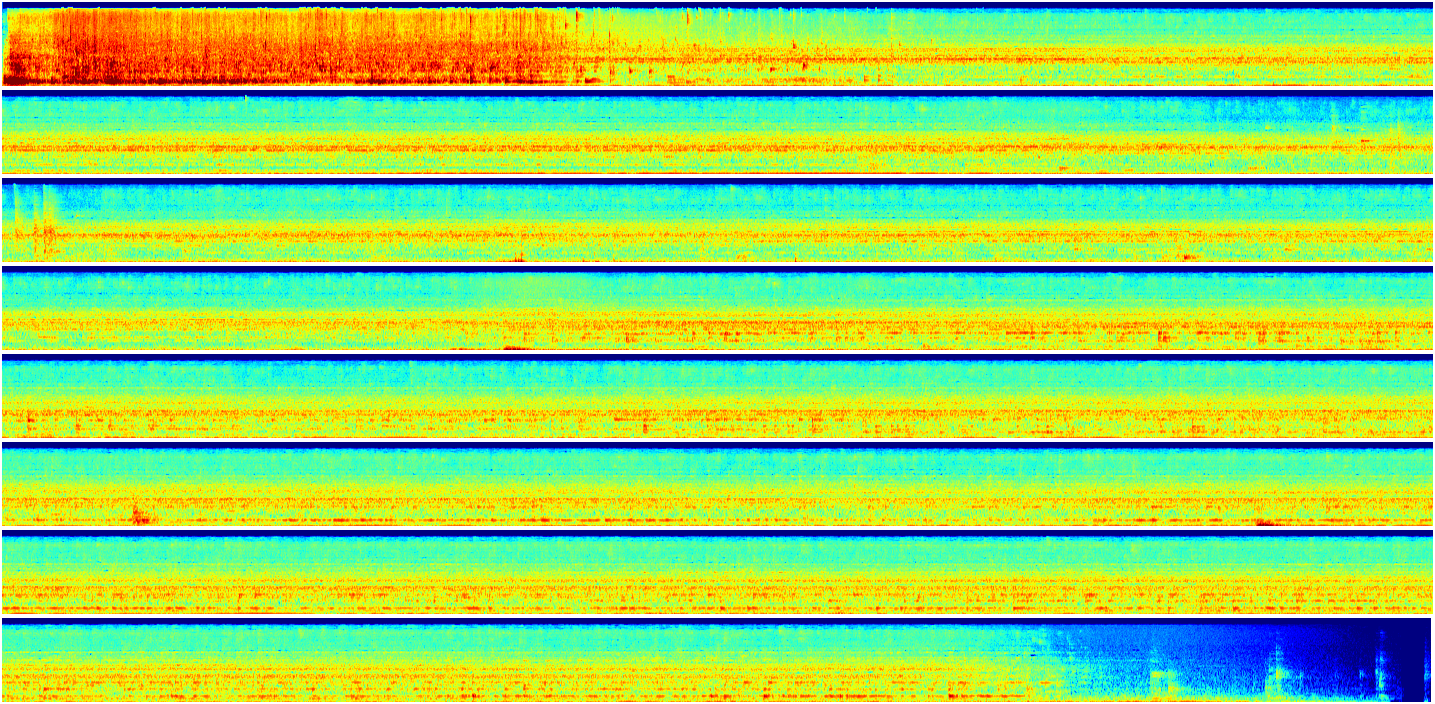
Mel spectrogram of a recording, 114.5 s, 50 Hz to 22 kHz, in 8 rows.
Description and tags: toilet flush 01
Water flush in a toilet bowl; then water fills a flushing box.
